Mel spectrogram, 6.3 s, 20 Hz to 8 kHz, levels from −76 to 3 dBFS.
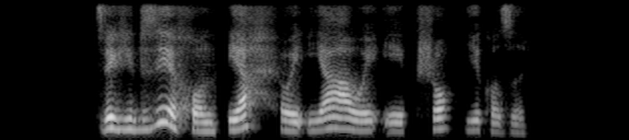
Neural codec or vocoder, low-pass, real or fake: codec, 24 kHz, 0.5 kbps, DualCodec; 7.2 kHz; fake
